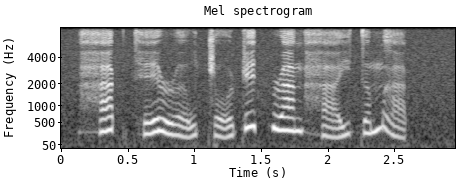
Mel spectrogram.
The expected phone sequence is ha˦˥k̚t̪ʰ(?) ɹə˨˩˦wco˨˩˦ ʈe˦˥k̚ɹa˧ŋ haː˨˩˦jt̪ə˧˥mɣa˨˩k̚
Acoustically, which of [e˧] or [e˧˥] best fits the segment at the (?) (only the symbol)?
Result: e˧˥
